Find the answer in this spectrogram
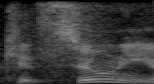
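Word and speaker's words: kitsune: a fox spirit and it's not kitsun kitsun the E makes the E makes a sound um they went from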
